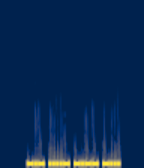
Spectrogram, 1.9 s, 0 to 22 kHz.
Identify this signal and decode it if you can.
Morse code, heard as a keyed tone, about 52 wpm, 700 Hz. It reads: K4YB
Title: USA Call Signs - 4 Characters - 50wpm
